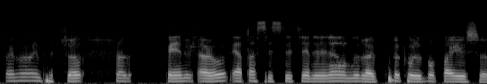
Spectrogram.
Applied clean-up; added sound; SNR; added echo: neural diffusion model UNIVERSE++.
